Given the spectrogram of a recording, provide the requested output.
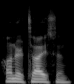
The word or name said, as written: Hunter Tyson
